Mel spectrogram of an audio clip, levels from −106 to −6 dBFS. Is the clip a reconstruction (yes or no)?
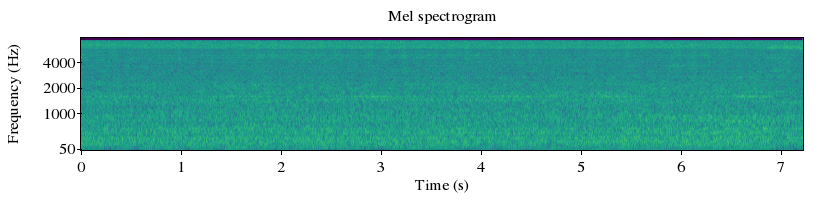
yes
